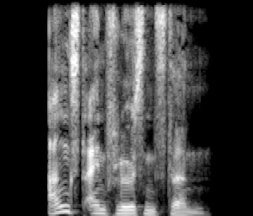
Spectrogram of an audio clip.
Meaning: 1. superlative degree of angsteinflößend 2. inflection of angsteinflößend: strong genitive masculine/neuter singular superlative degree
- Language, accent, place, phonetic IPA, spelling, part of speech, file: German, Germany, Berlin, [ˈaŋstʔaɪ̯nfløːsənt͡stn̩], angsteinflößendsten, adjective, De-angsteinflößendsten.ogg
